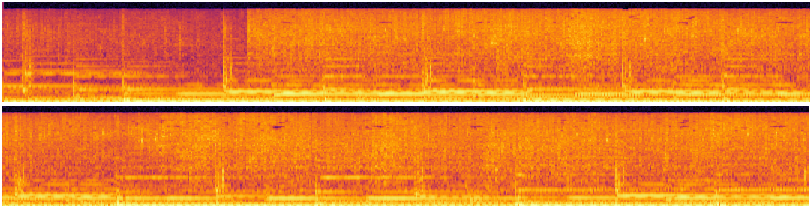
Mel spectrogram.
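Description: Flour-dredged chicken breasts sizzling as they fry in oil in a nonstick frying pan. The sizzle grows stronger about a second and a half in. Instrumental background music with held notes plays under it.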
